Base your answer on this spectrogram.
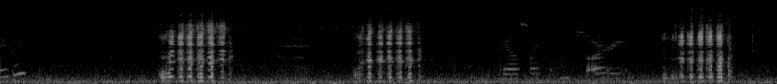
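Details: First-time Nigerian Dwarf dairy doe giving birth to twins in Northern California, crying out three times in strained, trembling bleats, each about half a second of rapid pulses, spaced a few seconds apart, with quiet human voices between.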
